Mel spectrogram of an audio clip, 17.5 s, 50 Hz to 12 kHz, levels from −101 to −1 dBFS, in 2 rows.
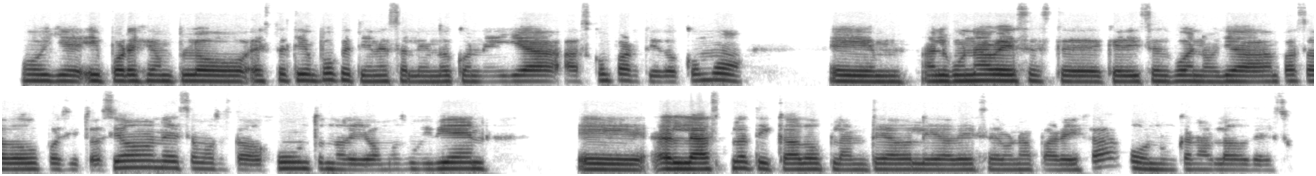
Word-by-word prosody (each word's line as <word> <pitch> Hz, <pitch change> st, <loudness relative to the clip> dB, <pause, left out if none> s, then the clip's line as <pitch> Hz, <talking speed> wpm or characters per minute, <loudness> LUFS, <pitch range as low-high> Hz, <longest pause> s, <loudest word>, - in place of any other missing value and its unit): Oye, 200 Hz, -2 st, +1 dB
y, 205 Hz, -1 st, +3 dB
por 200 Hz, +2 st, +3 dB
ejemplo, 195 Hz, -1 st, +3 dB
este 200 Hz, +2 st, -2 dB
tiempo 215 Hz, +2 st, +1 dB
que 220 Hz, -4 st, 0 dB
tienes 190 Hz, 0 st, -3 dB
saliendo 185 Hz, -1 st, -3 dB
con 185 Hz, -2 st, -6 dB
ella, 190 Hz, +1 st, +2 dB
has 190 Hz, 0 st, -5 dB
compartido, 190 Hz, -4 st, -3 dB
como, 215 Hz, +1 st, 0 dB, 0.6 s
em, 185 Hz, -2 st, +2 dB
alguna 195 Hz, +2 st, +4 dB
vez, 200 Hz, 0 st, +6 dB
este, 185 Hz, -2 st, 0 dB
que 185 Hz, -, -1 dB
dices: 190 Hz, +1 st, -1 dB
"Bueno 190 Hz, -1 st, 0 dB
ya 185 Hz, 0 st, +2 dB
han 185 Hz, -, -4 dB
pasado 195 Hz, 0 st, 0 dB
por 190 Hz, -1 st, -7 dB
situaciones, 230 Hz, +5 st, -2 dB
hemos 200 Hz, -2 st, -7 dB
estado 175 Hz, -1 st, -5 dB
juntos, 215 Hz, -1 st, -1 dB
nos 185 Hz, -, -6 dB
la 180 Hz, -, -1 dB
llevamos 180 Hz, +1 st, -6 dB
muy 195 Hz, -1 st, -10 dB
bien", 210 Hz, +1 st, +2 dB, 0.6 s
eh, 180 Hz, -2 st, +2 dB
¿la 200 Hz, 0 st, +8 dB
has 200 Hz, -, -1 dB
platicado, 195 Hz, -3 st, -1 dB
planteado, 185 Hz, 0 st, -3 dB
el 185 Hz, -, -3 dB
día 180 Hz, -1 st, -1 dB
de 185 Hz, 0 st, -2 dB
ser 180 Hz, +1 st, -7 dB
una 180 Hz, 0 st, -8 dB
pareja, 180 Hz, -, -4 dB
o 215 Hz, -6 st, -2 dB
nunca 185 Hz, 0 st, -6 dB
han 185 Hz, -, -12 dB
hablado 180 Hz, -1 st, -7 dB
de 175 Hz, -1 st, -10 dB
eso? 170 Hz, -, -19 dB
190 Hz, 175 wpm, -24 LUFS, 185-200 Hz, 0.6 s, la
